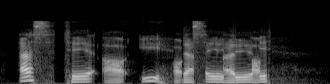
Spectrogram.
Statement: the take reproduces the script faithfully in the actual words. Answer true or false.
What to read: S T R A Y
false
